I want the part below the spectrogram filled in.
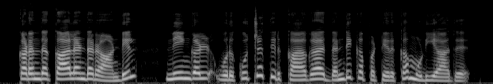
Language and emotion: Tamil, neutral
